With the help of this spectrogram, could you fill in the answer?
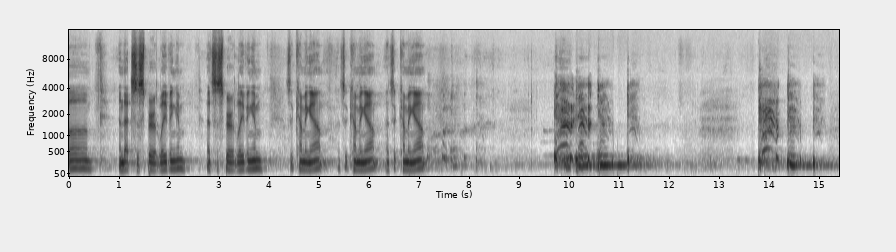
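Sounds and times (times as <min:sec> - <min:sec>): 
speech: 0:00.0 - 0:07.7, 0:09.7 - 0:11.3
person coughing harshly: 0:07.1 - 0:08.5, 0:09.7 - 0:11.6, 0:13.8 - 0:15.4
throat clearing: 0:07.2 - 0:08.6, 0:09.7 - 0:11.5.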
